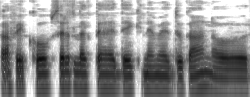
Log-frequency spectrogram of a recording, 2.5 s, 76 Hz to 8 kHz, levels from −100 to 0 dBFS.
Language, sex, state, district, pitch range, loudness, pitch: Hindi, male, Bihar, Supaul, 105-120 Hz, -17 LUFS, 110 Hz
